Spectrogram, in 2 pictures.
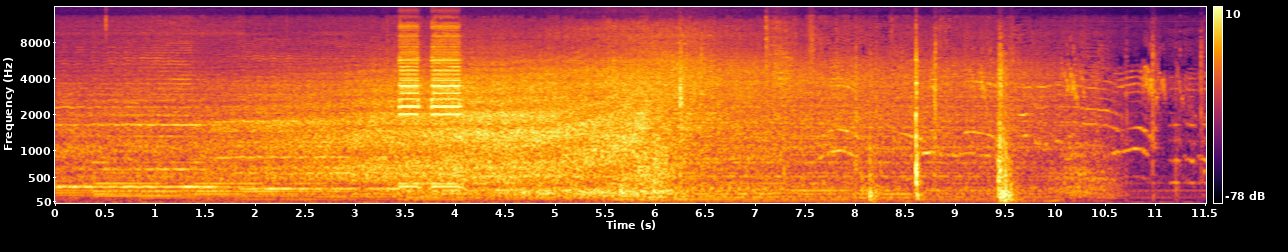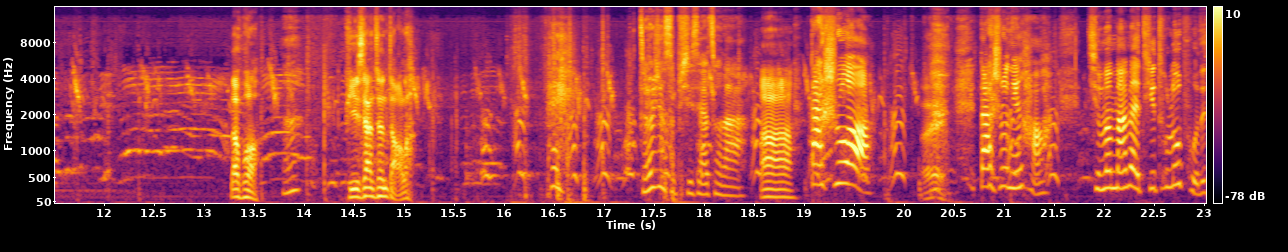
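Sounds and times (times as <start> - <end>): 
brief horn-like tone: 0.0 - 4.5
car driving on a road: 0.0 - 10.6
speech: 13.3 - 15.2, 17.4 - 23.0.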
